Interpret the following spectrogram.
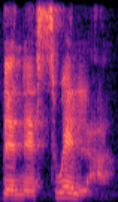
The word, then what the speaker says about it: Venezuela: ah Venezuela remembering that when we actually pronounce the V out loud it sounds like a B in Spanish Venezuela okay yeah okay number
